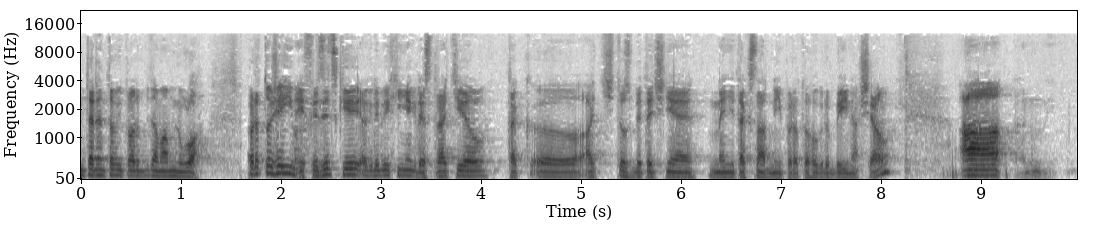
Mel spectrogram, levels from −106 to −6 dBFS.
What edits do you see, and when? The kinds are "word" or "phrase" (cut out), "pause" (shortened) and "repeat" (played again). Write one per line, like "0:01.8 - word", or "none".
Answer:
0:02.1 - word
0:04.3 - word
